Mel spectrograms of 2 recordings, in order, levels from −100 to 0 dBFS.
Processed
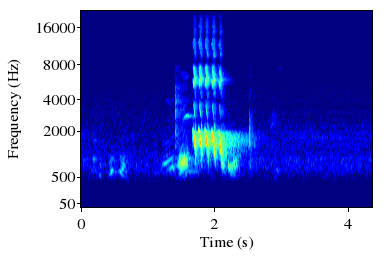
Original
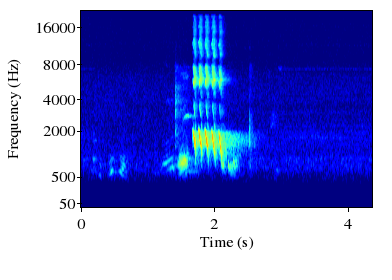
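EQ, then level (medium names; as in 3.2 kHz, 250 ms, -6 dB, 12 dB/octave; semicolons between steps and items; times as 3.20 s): treble shelf 4.5 kHz -12 dB; 0.0 dB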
